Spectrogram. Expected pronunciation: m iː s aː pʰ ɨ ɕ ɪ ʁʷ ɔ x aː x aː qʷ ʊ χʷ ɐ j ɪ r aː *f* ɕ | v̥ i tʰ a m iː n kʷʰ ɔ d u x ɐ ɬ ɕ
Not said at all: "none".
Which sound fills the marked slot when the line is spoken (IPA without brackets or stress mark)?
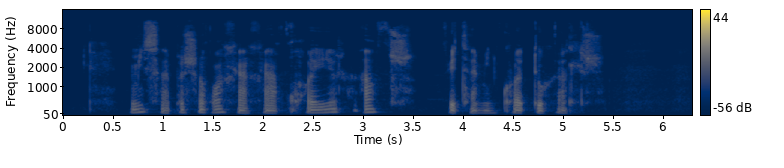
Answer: f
